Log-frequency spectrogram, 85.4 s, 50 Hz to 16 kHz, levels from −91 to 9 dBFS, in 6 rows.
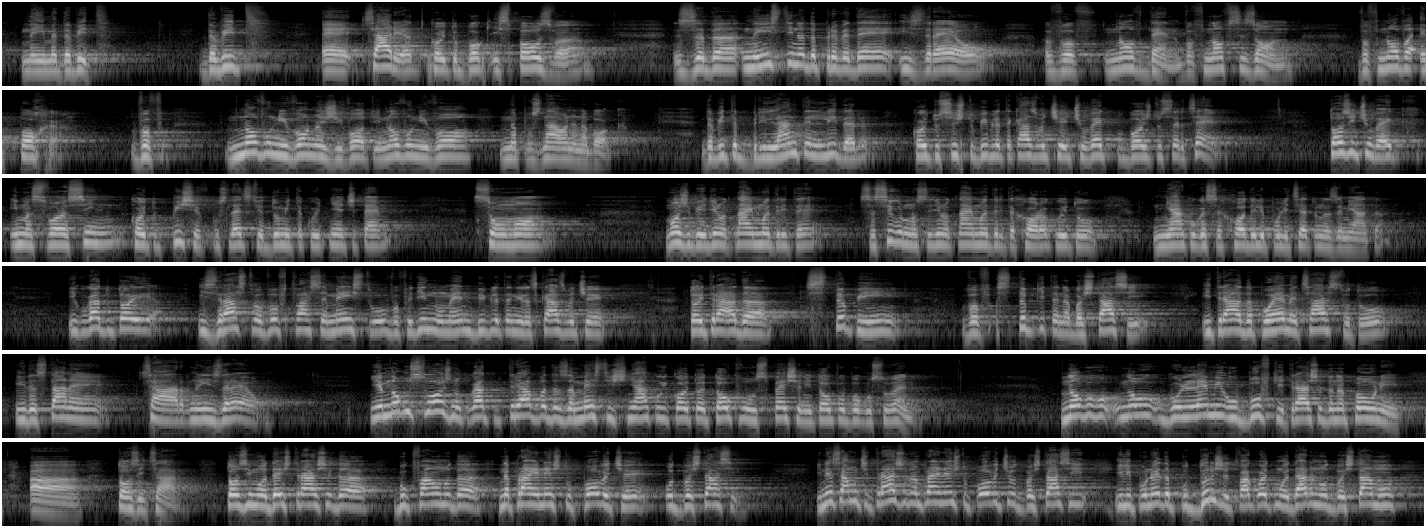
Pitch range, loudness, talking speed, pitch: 165-210 Hz, -26 LUFS, 125 wpm, 180 Hz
